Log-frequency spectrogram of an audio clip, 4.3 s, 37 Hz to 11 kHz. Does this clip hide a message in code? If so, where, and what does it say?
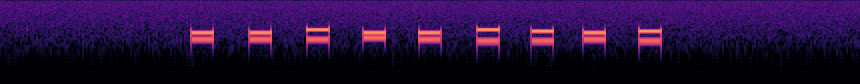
Yes: DTMF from 1.0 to 3.3 s, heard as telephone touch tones, dialled by hand, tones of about 110 ms. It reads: 446743242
